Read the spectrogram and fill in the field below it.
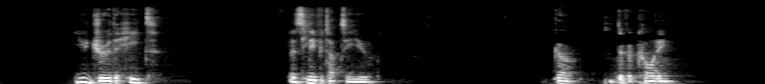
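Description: A man speaks calmly and quietly, close by.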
